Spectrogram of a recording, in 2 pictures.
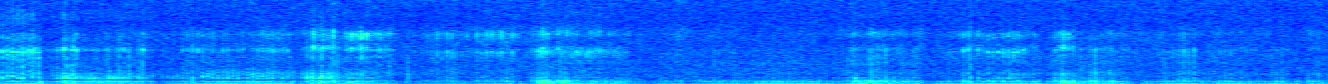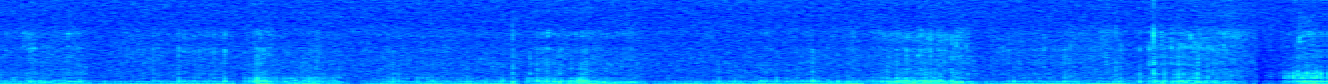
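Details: Cat purring for calm and relaxation: a sustained deep, buzzing rumble, rhythmically swelling with each breath every two seconds or so, unbroken and even across the whole stretch.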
